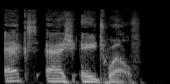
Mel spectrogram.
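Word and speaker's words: X Æ A-12: I finally learned how to pronounce the kid's name. It's X-A-12. – X-A-12? – Yeah. – That's the way it's pronounced.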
